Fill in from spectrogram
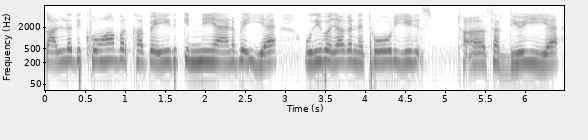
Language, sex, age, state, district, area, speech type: Dogri, female, 45-60, Jammu and Kashmir, Samba, urban, spontaneous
